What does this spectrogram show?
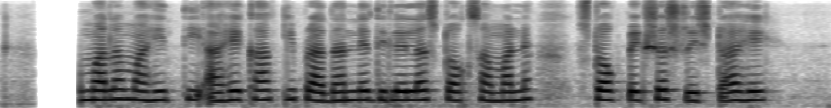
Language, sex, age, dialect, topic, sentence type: Marathi, female, 18-24, Varhadi, banking, statement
